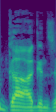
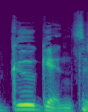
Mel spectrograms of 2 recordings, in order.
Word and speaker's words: Goggins: And he likes it when you pronounce his name Googans. It's funny for him.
